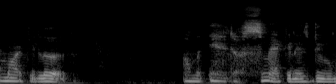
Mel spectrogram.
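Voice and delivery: quiet, low confiding warning; hushed aside. Retold or imitated. Teller quietly warning Marky he might hit the dude, hushed and low. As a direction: keep it between you and Marky.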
